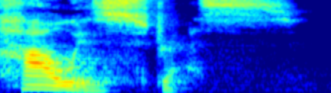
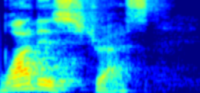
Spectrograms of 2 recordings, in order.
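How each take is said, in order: First: How is stress, slow, with how pressed hard. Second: What hit firmly, the rest falling away; stress on what. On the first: Teacher showing the wrong question people answered, stressing how. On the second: Teacher contrasting what with how for the audience, stressing what. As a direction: lean on the word what. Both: Shown as a demonstration.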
